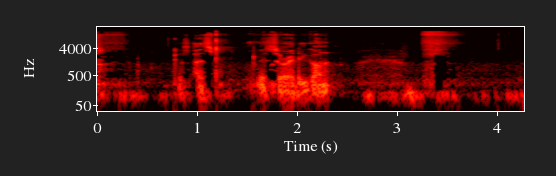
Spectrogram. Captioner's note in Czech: lusknutí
